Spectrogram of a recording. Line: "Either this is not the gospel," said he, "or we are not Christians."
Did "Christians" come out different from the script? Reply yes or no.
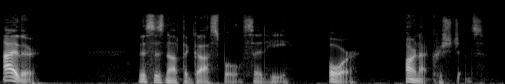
no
